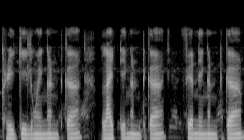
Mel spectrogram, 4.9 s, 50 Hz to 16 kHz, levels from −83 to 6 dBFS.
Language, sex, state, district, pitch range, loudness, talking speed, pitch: Wancho, male, Arunachal Pradesh, Longding, 110-115 Hz, -23 LUFS, 160 wpm, 110 Hz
